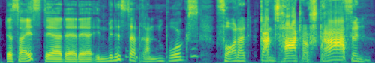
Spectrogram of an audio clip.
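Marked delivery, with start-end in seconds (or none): 2.9-5.0 loud, mock-stern proclamation; hammed-up call for punishment; mock severity. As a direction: blow up the minister's demand, rising in pitch. Mocks minister demanding harsh punishment.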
